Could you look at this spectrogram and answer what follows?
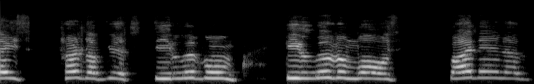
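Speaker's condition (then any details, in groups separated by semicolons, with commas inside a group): Cerebral palsy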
